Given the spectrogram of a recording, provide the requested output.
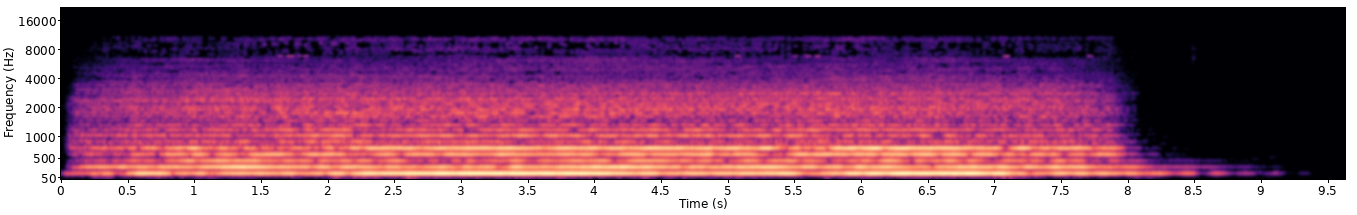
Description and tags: One-shot from Versilian Studios Chamber Orchestra 2: Community Edition sampling project.
Instrument family: Strings
Instrument: Cello Section
Articulation: vibrato sustain
Note: D3
Midi note: 50
Midi velocity (center): 63
Microphone: 2x Rode NT1-A spaced pair, 1 Royer R-101.
Performer: Cristobal Cruz-Garcia, Addy Harris, Parker Ousley
cello-section, strings, vibrato-sustain, single-note, multisample, cello, vsco-2, d3, midi-velocity-63, midi-note-50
